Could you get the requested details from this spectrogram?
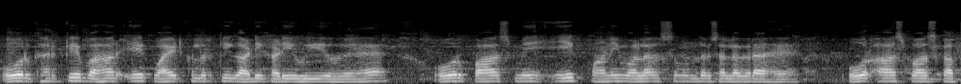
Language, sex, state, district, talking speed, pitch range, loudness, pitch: Hindi, male, Punjab, Fazilka, 170 wpm, 135-145 Hz, -17 LUFS, 140 Hz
